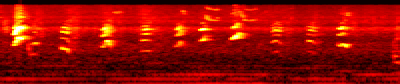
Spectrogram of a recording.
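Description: A dog whining and yipping in short, high-pitched cries, about two or three a second, over the steady low hum of the boat's engine.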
